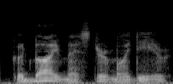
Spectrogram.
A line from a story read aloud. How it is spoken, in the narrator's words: murmured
